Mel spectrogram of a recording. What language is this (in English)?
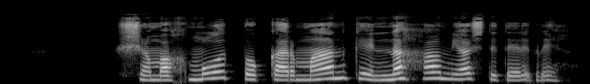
Pashto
